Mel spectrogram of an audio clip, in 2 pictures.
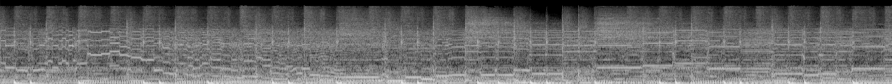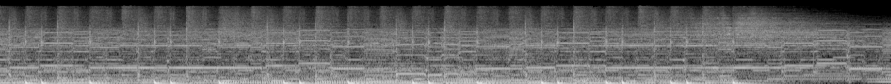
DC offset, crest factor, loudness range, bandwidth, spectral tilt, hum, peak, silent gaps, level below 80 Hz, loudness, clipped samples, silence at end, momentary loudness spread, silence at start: under 0.1%; 14 dB; 1 LU; 16.5 kHz; -4 dB/octave; none; 0 dBFS; none; -18 dBFS; -15 LUFS; under 0.1%; 0 s; 2 LU; 0 s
